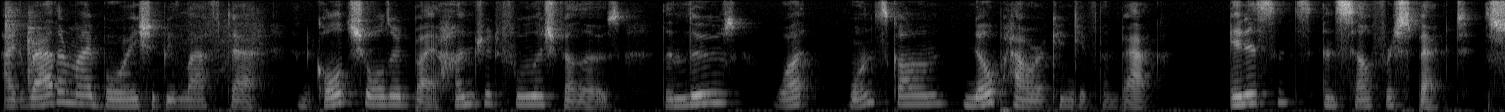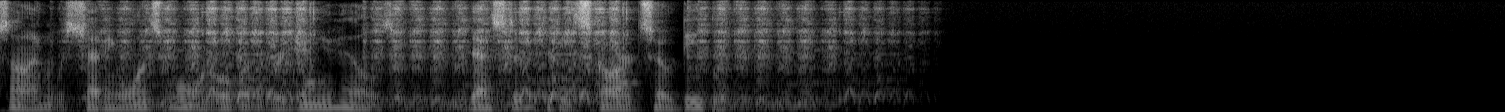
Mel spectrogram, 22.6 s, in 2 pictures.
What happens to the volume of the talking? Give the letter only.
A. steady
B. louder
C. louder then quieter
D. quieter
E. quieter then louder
A.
